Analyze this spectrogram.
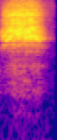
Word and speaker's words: je: Yeah, it's not like je anymore, it's sh. Ouais. Je prends un verre. And it's not a rule, it's just more of a tendency.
